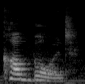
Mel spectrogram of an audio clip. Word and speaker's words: cupboard: Now, this word is commonly pronounced cupboard, but the right to pronounce this word is cupboard, cupboard, cupboard.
